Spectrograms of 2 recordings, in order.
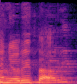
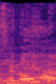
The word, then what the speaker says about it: Señorita: Tapi benar sejak diazanin Namanya Iya, Señorita. Katanya- tapi ejaan itu Indonesia SIN. Oh, bukan Senorita.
